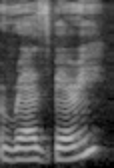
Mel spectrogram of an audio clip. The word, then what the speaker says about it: raspberry: and now we have raspberry and receipt so coup cupboard raspberry receipt if you notice I did not pronounce this p in any of these words and these are just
